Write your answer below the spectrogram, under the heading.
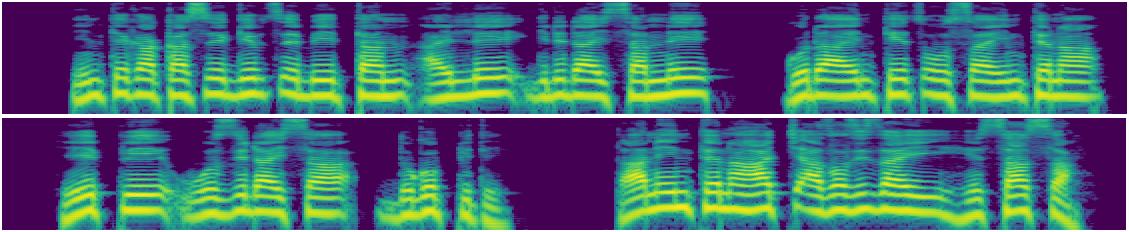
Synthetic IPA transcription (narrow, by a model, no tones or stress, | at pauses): ʔɪnt̪ːɛkɐkɐsɛɡɪbt͡sʼɛbiːt̪ːɐnɐ̰jlːɛɡɪd̪ɪd̪ɐjsːɐnːɛ | ɡɔd̪aːɪnt̪ːɛt͡sʼo̞ːsːɐjɪnt̪ːɛnɐ | heːpːɛwɔzːɪd̪ɐjsːɐd̪ɔɡɔpːɪt̪ɛ̰ | t̪ɐnɪɪnt̪ːɛnɐhɐt͡ʃːɛɐzɐzɪzɐjɦɛsːaːsːɐ̰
